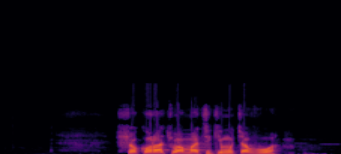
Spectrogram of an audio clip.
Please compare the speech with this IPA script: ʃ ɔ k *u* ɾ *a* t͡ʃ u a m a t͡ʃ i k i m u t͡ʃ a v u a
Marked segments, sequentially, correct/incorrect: incorrect, correct

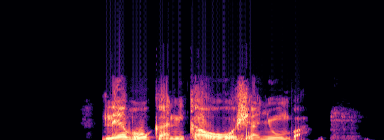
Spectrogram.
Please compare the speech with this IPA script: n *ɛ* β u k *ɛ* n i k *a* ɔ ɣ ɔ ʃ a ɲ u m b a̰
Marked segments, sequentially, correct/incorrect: correct, incorrect, correct

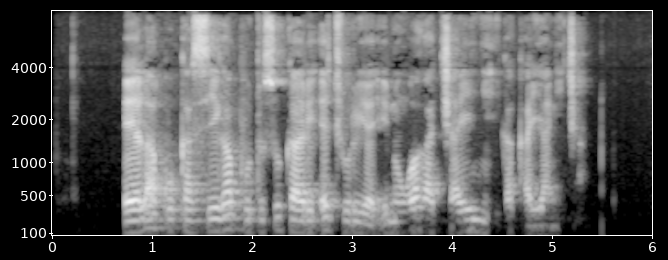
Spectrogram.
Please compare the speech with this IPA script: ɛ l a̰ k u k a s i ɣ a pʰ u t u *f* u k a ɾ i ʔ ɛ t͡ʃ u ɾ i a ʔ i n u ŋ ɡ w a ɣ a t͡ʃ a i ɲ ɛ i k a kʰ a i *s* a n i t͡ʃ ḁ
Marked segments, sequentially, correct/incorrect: incorrect, incorrect

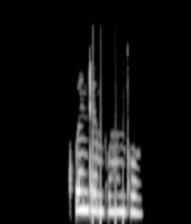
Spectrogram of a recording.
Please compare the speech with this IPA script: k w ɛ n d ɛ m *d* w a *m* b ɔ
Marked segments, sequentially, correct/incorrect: incorrect, correct

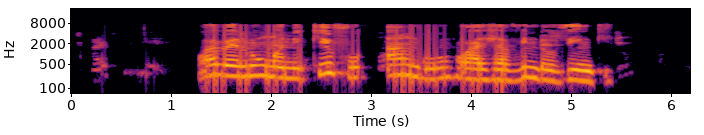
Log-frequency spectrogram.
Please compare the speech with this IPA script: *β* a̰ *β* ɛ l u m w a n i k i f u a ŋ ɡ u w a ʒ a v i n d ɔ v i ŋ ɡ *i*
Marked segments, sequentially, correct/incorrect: incorrect, correct, correct

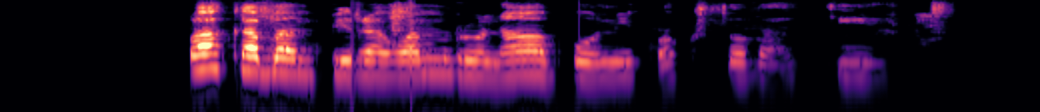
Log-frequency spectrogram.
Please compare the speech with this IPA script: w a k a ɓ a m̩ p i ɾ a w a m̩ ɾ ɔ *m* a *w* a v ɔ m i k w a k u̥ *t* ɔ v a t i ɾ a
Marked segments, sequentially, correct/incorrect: incorrect, correct, incorrect

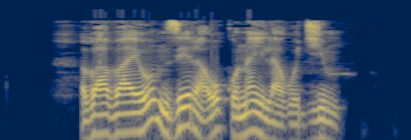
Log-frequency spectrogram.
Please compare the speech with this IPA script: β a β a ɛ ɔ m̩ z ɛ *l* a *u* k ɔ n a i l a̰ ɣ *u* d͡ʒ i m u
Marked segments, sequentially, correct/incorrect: incorrect, incorrect, incorrect

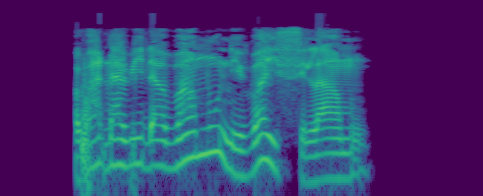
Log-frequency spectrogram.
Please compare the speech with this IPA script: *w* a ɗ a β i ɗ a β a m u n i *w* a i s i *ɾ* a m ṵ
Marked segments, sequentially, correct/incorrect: incorrect, incorrect, incorrect

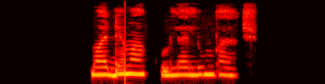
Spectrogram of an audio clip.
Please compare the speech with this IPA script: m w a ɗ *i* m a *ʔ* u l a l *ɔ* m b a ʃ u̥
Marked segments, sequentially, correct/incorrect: incorrect, incorrect, incorrect

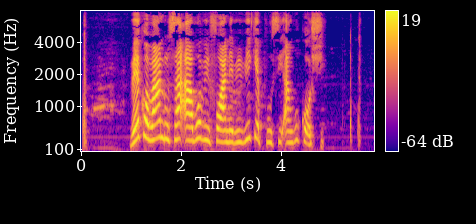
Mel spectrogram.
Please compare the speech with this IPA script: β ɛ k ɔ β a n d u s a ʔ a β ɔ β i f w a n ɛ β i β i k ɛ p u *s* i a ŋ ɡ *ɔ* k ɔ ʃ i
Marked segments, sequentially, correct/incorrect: correct, incorrect

